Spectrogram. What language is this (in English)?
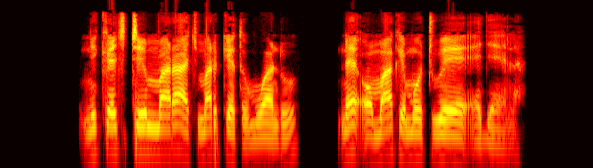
Luo (Kenya and Tanzania)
